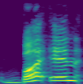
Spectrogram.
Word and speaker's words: button: What do button, mitten, and certain have in common? They all are words that have one or more Ts that I don't pronounce.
